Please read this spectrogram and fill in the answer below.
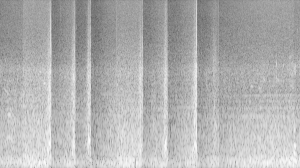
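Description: Wind rushing over the microphone, with several sharp knocks in the first four seconds.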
